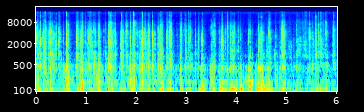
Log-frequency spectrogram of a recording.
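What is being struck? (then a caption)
Plastic computer keyboard. A black plastic computer keyboard, held upright, is tapped by fingertips pressing and clicking its keys. A quiet, steady stream of rapid, short, dry clicks comes through, each with a bright tick over a soft low thump. The clicks die away almost instantly.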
